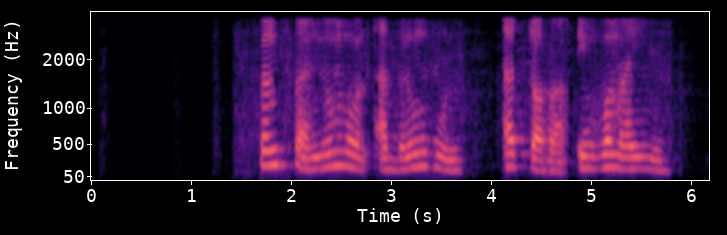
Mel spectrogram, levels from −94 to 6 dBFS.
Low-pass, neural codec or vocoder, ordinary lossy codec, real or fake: 3.6 kHz; codec, 24 kHz, 3 kbps, HILCodec; AAC, 16 kbps; fake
